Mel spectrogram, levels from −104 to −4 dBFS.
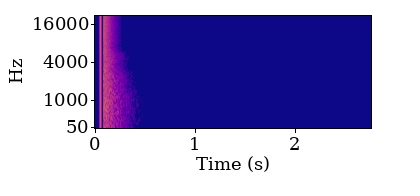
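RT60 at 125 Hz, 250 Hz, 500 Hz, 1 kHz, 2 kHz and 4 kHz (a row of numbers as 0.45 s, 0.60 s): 0.40 s, 0.45 s, 0.45 s, 0.45 s, 0.40 s, 0.30 s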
